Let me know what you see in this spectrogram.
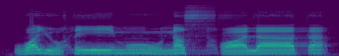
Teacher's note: وَيُقِيمُونَ الصَّلَاةَ، یہاں پہ واو ہے، واو کی کوئی حیثیت نہیں ہے یہاں پہ، بس صرف لکھنے میں لکھا جائے گا لیکن پڑھا نہیں جائے گا، صرف لام کو کھینچ کے پڑھیں گے 1 الف کی مقدار، کیونکہ اس کے اوپر کھڑا زبر ہے۔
